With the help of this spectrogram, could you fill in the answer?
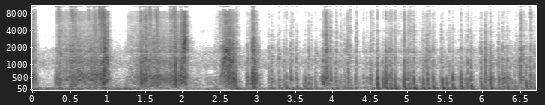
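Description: Fingertips and nails scratch across a soft cream fabric throw pillow with stitched dots and small buttons. A few long, rasping strokes give way to quicker, crackly scratching with light clicks.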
